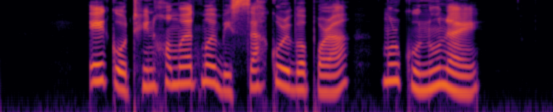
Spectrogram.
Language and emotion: Assamese, sad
